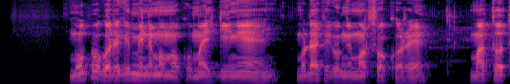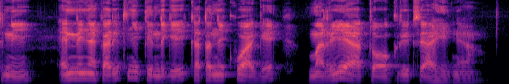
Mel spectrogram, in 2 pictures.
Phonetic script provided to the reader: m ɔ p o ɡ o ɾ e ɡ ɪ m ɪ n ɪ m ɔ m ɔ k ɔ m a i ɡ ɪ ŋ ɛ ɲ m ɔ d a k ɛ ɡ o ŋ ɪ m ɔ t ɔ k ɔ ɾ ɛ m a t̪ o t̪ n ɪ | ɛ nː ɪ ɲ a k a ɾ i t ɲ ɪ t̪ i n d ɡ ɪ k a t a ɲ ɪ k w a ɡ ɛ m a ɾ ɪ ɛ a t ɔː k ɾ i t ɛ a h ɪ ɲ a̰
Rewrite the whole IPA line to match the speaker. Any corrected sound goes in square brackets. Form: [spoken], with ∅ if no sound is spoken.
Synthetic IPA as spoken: m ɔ p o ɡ o ɾ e ɡ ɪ m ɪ n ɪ m ɔ m ɔ k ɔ m a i ɡ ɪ ŋ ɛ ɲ m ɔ d a k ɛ ɡ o ŋ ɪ m ɔ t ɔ k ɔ ɾ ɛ m a t̪ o t̪ n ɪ | ɛ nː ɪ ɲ a k a ɾ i t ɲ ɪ t̪ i n d ɡ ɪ k a t a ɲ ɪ k w a ɡ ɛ m a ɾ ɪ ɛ a t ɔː k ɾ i t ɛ a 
